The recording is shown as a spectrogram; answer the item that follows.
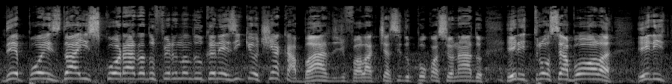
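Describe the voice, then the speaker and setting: A Brazilian man doing explosive football goal commentary on the play-by-play, excited and emphatic with names. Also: extremely high pitch, fast talker, slight background noise. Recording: loud music bed under the voice. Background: loud background music.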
